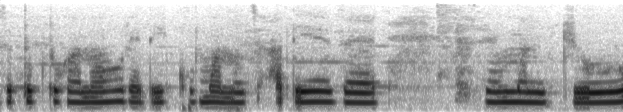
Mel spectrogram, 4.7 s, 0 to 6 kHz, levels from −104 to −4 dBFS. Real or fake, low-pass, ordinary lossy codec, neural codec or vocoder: real; 5.4 kHz; none; none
